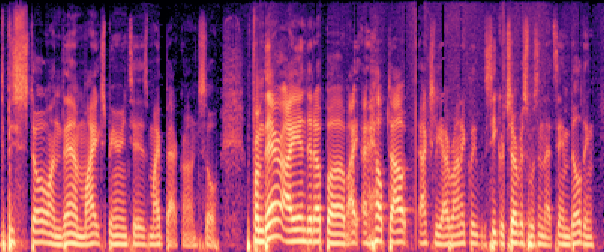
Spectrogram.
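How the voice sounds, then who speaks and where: On an auditorium stage in front of an audience, a man in his fifties from El Paso, Texas, a retired Secret Service official, recounts his career during a panel discussion. Holding a handheld microphone, he talks briskly in a mid-range, gravelly, slightly mellow voice, conversational with many restarts and fillers. The recording is dry.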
